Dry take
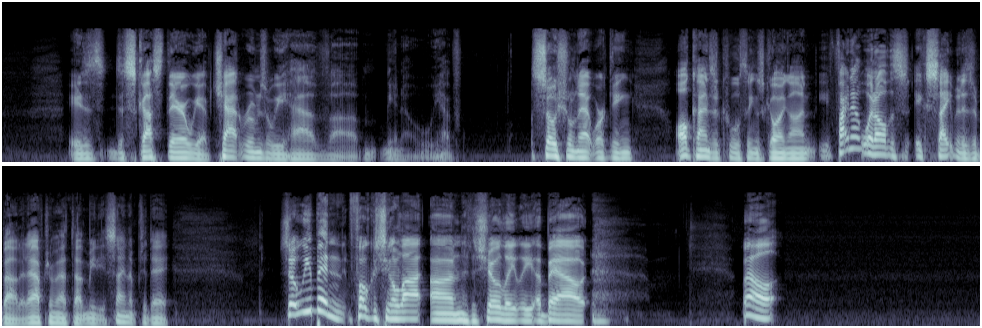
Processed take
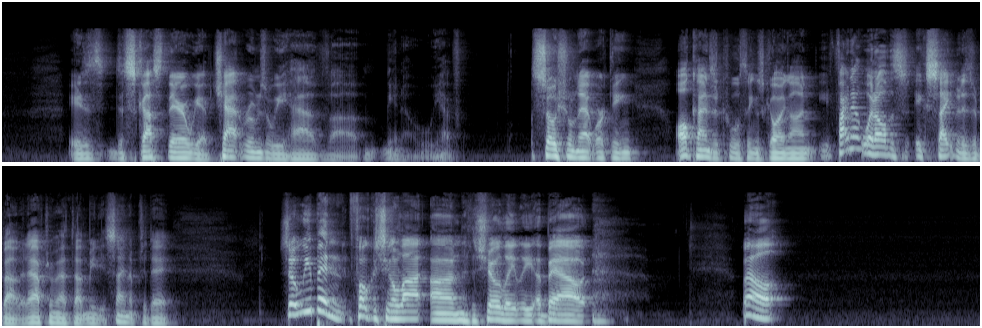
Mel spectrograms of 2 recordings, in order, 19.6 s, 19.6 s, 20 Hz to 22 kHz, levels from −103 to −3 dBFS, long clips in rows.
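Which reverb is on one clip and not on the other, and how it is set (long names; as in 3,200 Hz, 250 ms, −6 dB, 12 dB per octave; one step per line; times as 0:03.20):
four-comb reverb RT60 0.36 s, combs from 27 ms, DRR 14 dB
level −3 dB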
